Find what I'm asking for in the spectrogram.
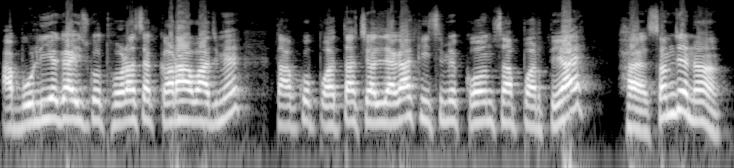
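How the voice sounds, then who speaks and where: A fairly quick man with a high-pitched, slightly bright voice runs an online grammar class. Direct with his learners, he repeats sample words out loud again and again for pronunciation practice.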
